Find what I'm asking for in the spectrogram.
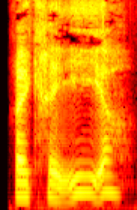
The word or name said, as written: rekreere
